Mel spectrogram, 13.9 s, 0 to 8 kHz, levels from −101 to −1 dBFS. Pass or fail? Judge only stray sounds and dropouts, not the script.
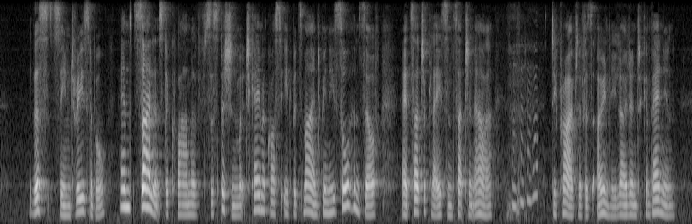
fail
